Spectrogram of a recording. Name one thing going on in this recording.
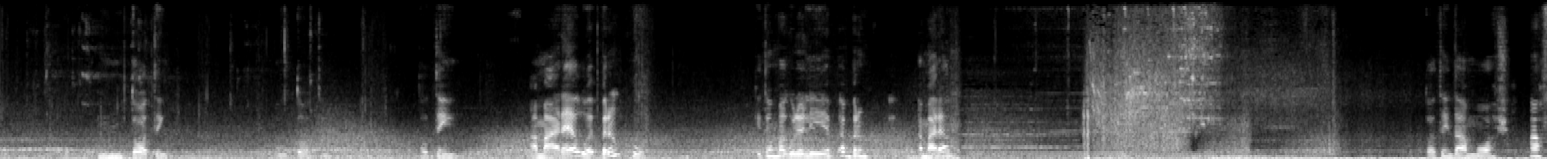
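A young woman talks casually into a headset microphone.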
